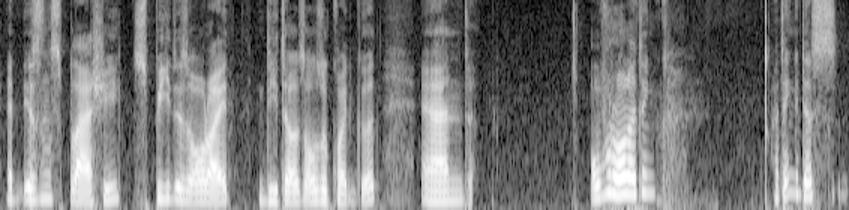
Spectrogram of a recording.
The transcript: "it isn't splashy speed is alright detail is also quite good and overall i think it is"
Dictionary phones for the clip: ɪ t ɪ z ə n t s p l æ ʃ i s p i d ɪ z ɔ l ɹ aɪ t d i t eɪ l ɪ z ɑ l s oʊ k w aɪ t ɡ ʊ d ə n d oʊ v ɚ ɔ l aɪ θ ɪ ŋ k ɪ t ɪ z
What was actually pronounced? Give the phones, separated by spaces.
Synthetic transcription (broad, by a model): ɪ t ɪ z ə n t s p l æ ʃ i s p i d ɪ z ɔ l ɹ aɪ t d i t eɪ l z ɑ l s oʊ k w aɪ t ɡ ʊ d ə n d oʊ v ɚ ɔ l aɪ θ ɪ ŋ k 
